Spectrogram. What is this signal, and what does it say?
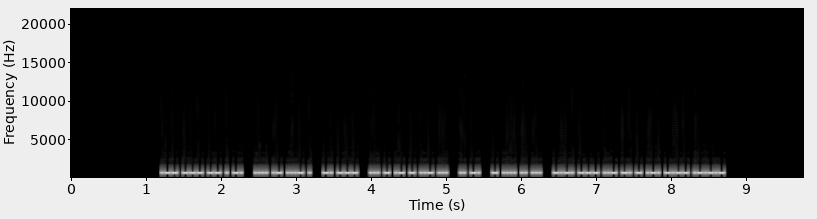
Morse code, heard as a keyed tone, about 50 wpm, 700 Hz. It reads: WOMEN HAVE NO STATUS IN THIS COUNTRY.
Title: Sentences from Top 1400 Words 50wpm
